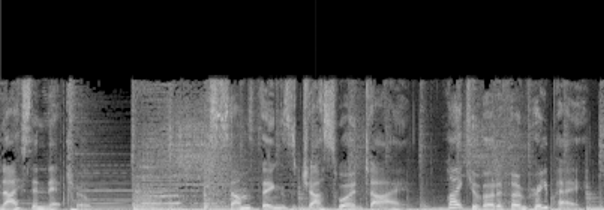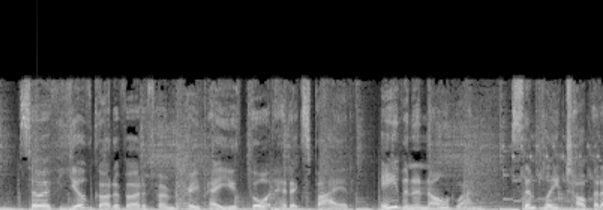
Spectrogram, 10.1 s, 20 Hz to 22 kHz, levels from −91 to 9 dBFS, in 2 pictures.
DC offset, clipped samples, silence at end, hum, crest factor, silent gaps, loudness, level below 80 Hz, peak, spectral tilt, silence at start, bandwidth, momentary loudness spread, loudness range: 0.3%; under 0.1%; 0 s; none; 12 dB; none; -12 LUFS; -22 dBFS; 0 dBFS; -5 dB/octave; 0 s; 14 kHz; 5 LU; 1 LU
